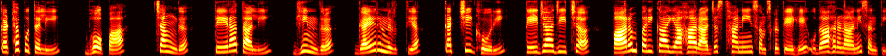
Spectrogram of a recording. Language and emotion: Sanskrit, neutral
